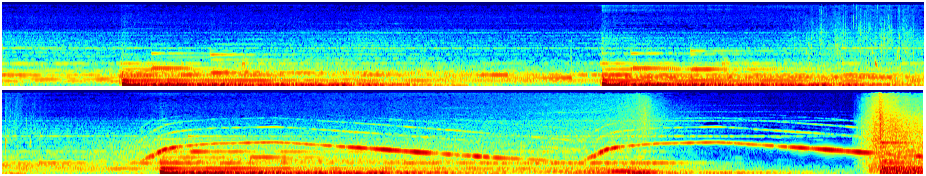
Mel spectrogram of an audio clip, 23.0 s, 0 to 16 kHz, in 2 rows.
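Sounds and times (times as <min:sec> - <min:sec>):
background music: 0:00.0 - 0:23.0
wailing siren: 0:13.2 - 0:23.0.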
